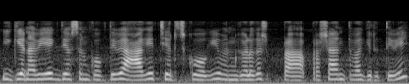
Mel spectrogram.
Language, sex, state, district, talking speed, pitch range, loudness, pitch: Kannada, female, Karnataka, Chamarajanagar, 205 wpm, 210-245 Hz, -18 LUFS, 230 Hz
